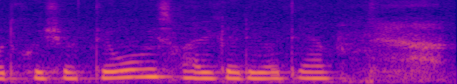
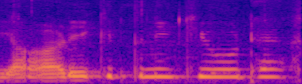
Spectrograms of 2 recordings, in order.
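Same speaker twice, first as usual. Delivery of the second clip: higher-pitched adoring coo; delighted gushing; 4 semitones higher than usual. Acted. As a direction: gush over how cute they are. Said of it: "इतना खुश हो रही होती है". (लाड़ भरी, खुश आवाज़)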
